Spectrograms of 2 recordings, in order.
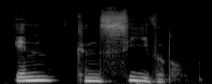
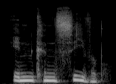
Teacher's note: and notice the schwa not con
